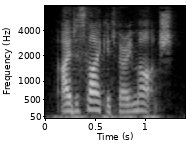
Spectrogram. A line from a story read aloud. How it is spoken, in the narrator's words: he replied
